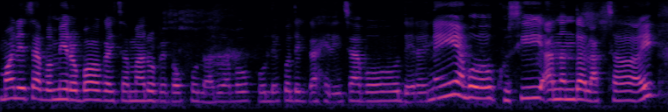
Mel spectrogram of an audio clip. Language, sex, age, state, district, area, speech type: Nepali, female, 30-45, West Bengal, Darjeeling, rural, spontaneous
